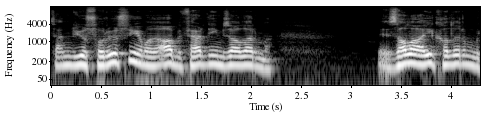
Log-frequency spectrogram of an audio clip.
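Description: Set against a quiet background, a man talks at a moderate pace in a fairly high pitch with a dark, mellow tone. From Turkey. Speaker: football commentator. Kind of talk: casual chat; heated panel discussion. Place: home room.

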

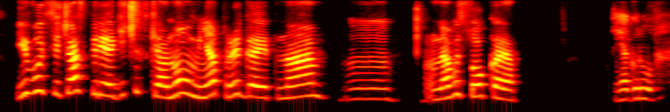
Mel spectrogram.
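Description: A high-pitched woman talks fairly slowly, her pitch varying in an ordinary way. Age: 50s. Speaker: participant sharing a story. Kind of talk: storytelling, testimonial. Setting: video call. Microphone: video call.

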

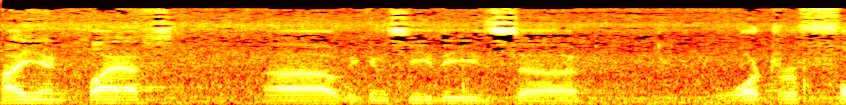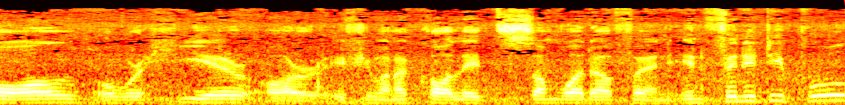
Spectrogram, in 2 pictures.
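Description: The voice moves at a moderate pace with ordinary pitch variation. Noticeable background noise runs underneath. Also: man. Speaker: travel vlogger. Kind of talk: casual vlog chat. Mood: upbeat, enthusiastic. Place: garden. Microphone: phone near.

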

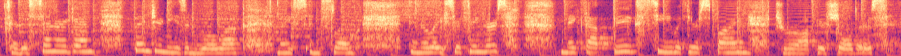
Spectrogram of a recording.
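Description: A woman's high-pitched voice at a moderate pace, with fairly even intonation, long and frequent pauses, and clear music in the background. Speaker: fitness instructor. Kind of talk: workout instruction. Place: home room.

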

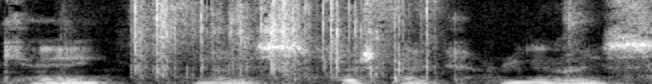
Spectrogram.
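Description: Over loud background noise, a somewhat breathy man talks at a very slow pace with ordinary pitch variation. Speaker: trading card collector. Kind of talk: casual talk to camera. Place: home room. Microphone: phone near.

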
